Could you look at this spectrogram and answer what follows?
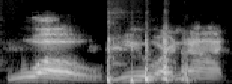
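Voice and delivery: slow, high, drawn-out astonishment; mock shock. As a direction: imitate a stunned fan, stretching the words. Imagined shocked listeners' reaction.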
